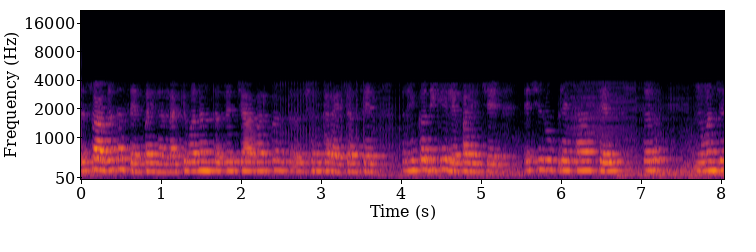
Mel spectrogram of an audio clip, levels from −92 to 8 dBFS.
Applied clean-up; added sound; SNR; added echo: none; Boat, Water vehicle; 17 dB; reverberation time 0.6 s.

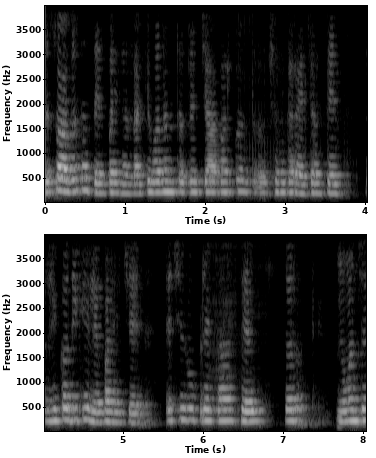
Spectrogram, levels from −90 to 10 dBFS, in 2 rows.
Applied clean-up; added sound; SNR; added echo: neural mask model DeepFilterNet 3.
